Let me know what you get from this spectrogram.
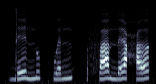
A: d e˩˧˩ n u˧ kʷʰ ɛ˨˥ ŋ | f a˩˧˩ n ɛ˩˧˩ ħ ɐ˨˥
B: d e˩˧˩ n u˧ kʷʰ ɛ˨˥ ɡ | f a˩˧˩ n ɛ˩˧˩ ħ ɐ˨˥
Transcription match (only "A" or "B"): A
